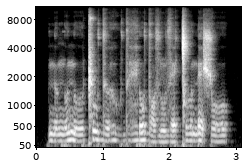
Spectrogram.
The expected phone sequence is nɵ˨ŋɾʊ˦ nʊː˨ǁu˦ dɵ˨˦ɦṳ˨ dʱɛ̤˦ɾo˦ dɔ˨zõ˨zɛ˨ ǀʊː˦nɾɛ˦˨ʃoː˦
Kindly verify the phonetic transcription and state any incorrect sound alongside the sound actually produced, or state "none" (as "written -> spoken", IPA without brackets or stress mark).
none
